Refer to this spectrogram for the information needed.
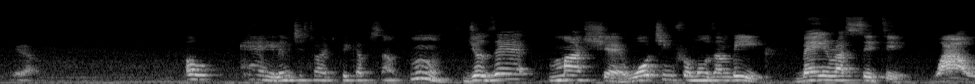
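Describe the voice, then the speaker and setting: Speaking with a Congolese accent at a very slow pace, the voice leaves long, frequent pauses amid audible room echo. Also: man. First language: Kikongo. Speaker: English teacher, live show host. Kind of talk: live-stream interview. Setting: studio, live stream.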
